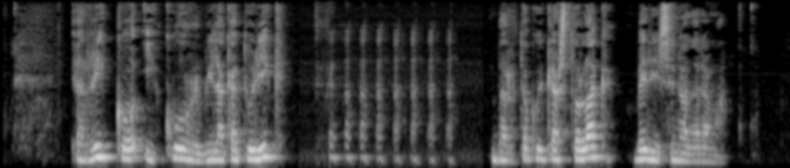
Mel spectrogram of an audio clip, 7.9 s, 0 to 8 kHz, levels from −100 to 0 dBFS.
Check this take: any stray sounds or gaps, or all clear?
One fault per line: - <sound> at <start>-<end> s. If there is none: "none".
- laugh at 3.1-4.7 s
